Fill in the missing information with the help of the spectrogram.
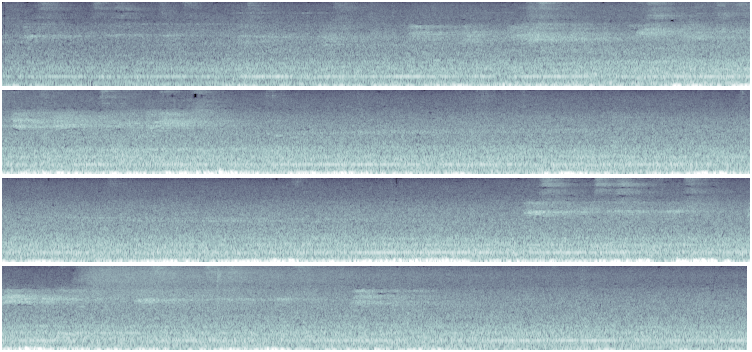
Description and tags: Ambience of the Sants train station in Barcelona.
arrival, announcement, railway, train, station, voice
